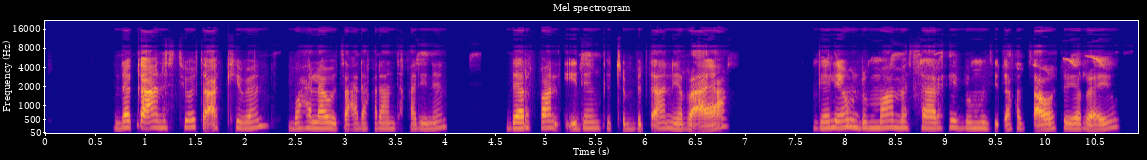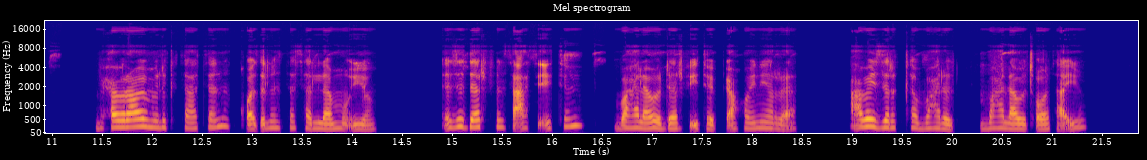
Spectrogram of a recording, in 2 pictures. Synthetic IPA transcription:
d̪ɐkʼːaanɐst̪ʰijo̞t̪ʰɐʔa̰kʰːiβɐn | baɦlawit͡sʼa̰ʕd̪axd̪ant̪ʰɐ̥xɐd̪inɐn | d̪ɐɾfanʔḭd̪ɐnkʰɨt͡ʃʼɨbːɨt̪ʼanjɪrːɐ̰ʔaja | ɡɐliʔomd̪ɨmːamɐsːaɾħibɨmuzikʼakɨt͡sʼawɐt̪ʰujɪɾɐʔju | bɨħɨβɾawimɨlkʰːɨ̥t̪ʰat̪ʰɨnkʼot͡sʼlɨnzɨt̪ʰɐsɐlːɐmṵʔɨ̰jːo̞m | ʔɨzid̪ɐɾfɨnsa̰ʕasɨ̰ʕḭt̪ʰɨn | bahlawid̪ɐɾfiːt̪ʰjo̞pʼja̰kʰo̞jnujɪɾːɐ̰ʔɐ̰ | ʔa̰βɐjzɨɾɨkʰːɐβ | bahlawit͡sʼɐwɔt̪ʰa̰ʔɨ̰jːu

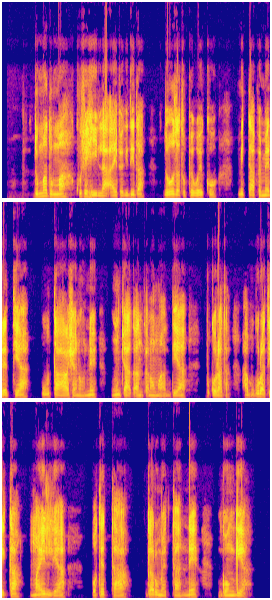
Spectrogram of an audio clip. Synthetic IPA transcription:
d̪ʊmːɐd̪ʊmːɐkʊʃɛhiːlːa̰ːʔɐjfɛɡɪd̪ɪd̪ɐ | d̪oːzɐt̪ʊpːɛwɔjkːɔ | mɪt̪ːaːpːɛmɛɾɛt̪ːɪjaː | uːt̪ːaːhːʃɐnɐwnːɛ | ʔʊnt͡ʃʼːaːkʼɐnt̪ʼɐnɐwmaːd̪ːɪjaː | bʊkʼʊɾɐt̪ɐ | hɐbʊkʼʊɾɐt̪ɪkːɐ | mɐjlːɪjaː | ɔt̪ɛt̪ːaː | ɡɐɾʊmɛt̪ːaːnːɛ | ɡɔŋɡɪjɐ

